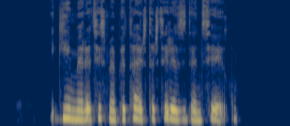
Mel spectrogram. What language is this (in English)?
Georgian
